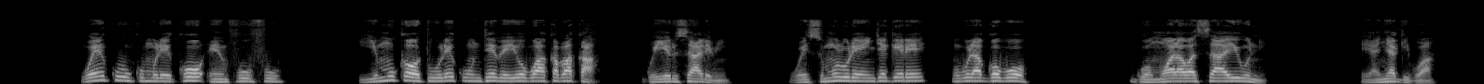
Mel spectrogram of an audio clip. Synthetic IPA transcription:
we̞ːŋkuːŋkumule̞ko̞ʔe̞ɱfufu | jimukao̞tuːle̞kunte̞βe̞jo̞ːβwaːkaβaka̰ | ɡweje̞ɾusaːle̞mi | we̞ːsumulule̞ːɲɟe̞ɡe̞ɾe̞ | muβulaɡo̞βwo̞ | ɡwo̞ːmuwaːlawasaːjuni | e̞̰jaɲaɡiβwa̰

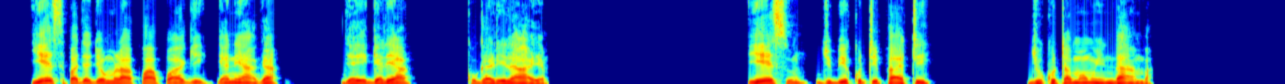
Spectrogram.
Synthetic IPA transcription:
jɛsupaɟaɟɔmulakwapwaɡiɡaniaɡa | ɟajɛɡalia | kuɡalilaja | jɛsuɟubikutipati | ɟukutamamwindamba

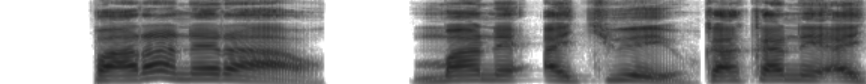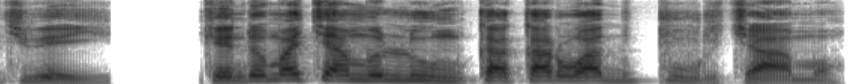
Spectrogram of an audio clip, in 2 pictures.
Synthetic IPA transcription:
paɾanɛɾaɔ̰ | manɛʔat͡ʃwejo̰kakanɛat͡ʃweji | kendomat͡ʃamolumkakaɾwad̪puɾt͡ʃa̰mɔ̰

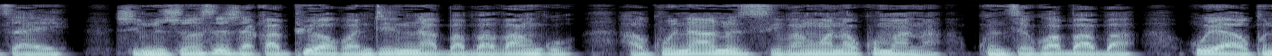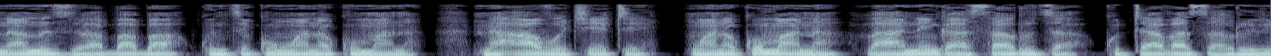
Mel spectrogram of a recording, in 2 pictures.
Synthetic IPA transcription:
ʐ̥in̤uʐo̞s̬e̞ʐakapiwakwandirinaɓaɓaʋaːŋɡu | ɦakunaːno̞ziʋamwanako̞manakunze̞k̬waɓaːɓa | uje̞ɦakunaːno̞ziʋaɓaɓakunze̞kwamwanako̞maːna | naːʋo̞t͡ʃe̞ːte̞mwanako̞manaʋaːne̞ŋɡeasaɾud͡zakutiaʋazaruri

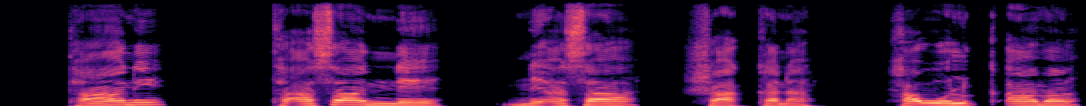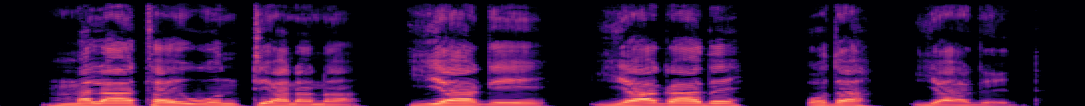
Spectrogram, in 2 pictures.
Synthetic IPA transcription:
t̪aːnɪ | t̪ɐɐsaːnːɛ | nɛɐsaː | ʃaːkːɐnɐ | hɐwɔlkʼːaːmɐ | mɐlaːt̪ɐjwɔnt̪ːɪjɐnɐnɐ | jaːɡe̞ː | jaːɡaːd̪ɛ | ɔd̪ɐ | jaːɡḛːd̪ːɐ̥

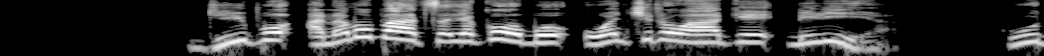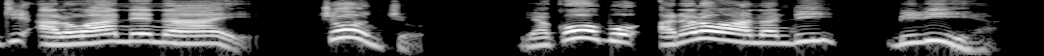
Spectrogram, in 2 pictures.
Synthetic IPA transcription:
ndip̬ɔʔanamupat͡sajakɔɓɔwant͡ʃʰitɔwak̬ɛɓiliha̰ | kut̬iʔalɔwanɛnaːjɛ̰ | t͡ʃɔnt͡ʃɔ̰ | jakɔɓɔanalɔwanandi | ɓiliːɦa̰

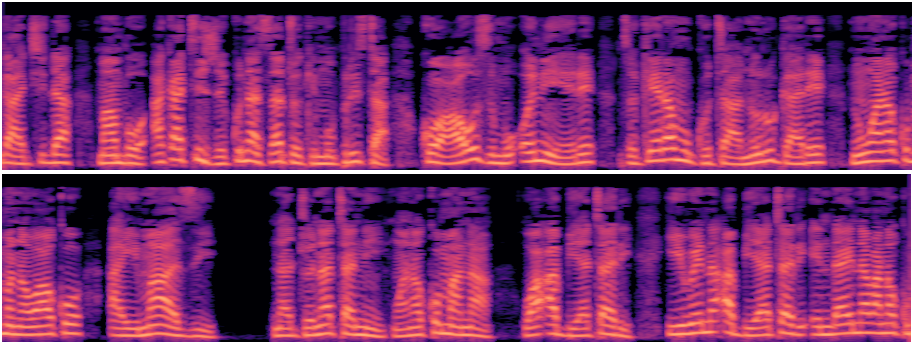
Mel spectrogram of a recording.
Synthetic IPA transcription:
ɡat͡ʃiːɗa | mambo̞ʔakatiʐe̞kunazadʱo̞k̬imupristako̞ɦauzimuʔoniɦe̞ɾe̞ | d͡zo̞k̬e̞ɾamuɡʱutano̞ɾuɡʱaɾe̞no̞mwanako̞manawako̞ | aimazi | nad͡ʒo̞natanimwanakomana | waʔːbʱiataːɾiː | iwe̞naʔːbʱiataɾiʔe̞ndainaʋanakom

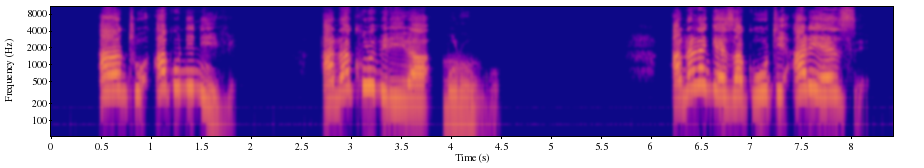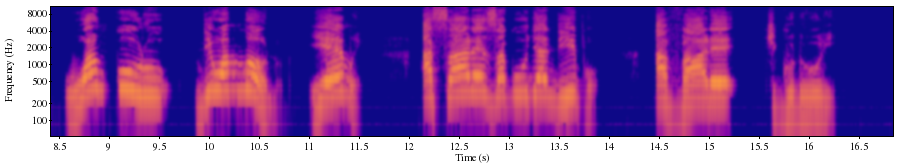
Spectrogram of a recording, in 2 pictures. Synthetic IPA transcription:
antʰuʔakuninivɛ | anakʰulupiɾiɾamulṵːŋɡu | analɛŋɡɛzakutiʔalijɛnsɛ̥ | waŋ̩kulu | ndiwam̩ŋɔnɔ | jɛmwɛ | asalɛzakuɗjandipɔ̰ | avalɛ | t͡ʃiɡuɗuːlḭ

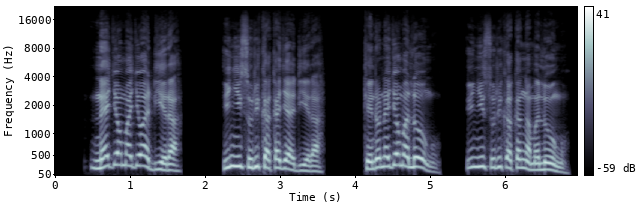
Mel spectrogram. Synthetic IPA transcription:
nɛd͡ʒɔmad͡ʒɔadjeɾa | iɲisoɾikakad͡ʒaːdjeɾa | kendonɛd͡ʒɔmaloŋo̰ | iɲisoɾikakaŋamaloŋo̰

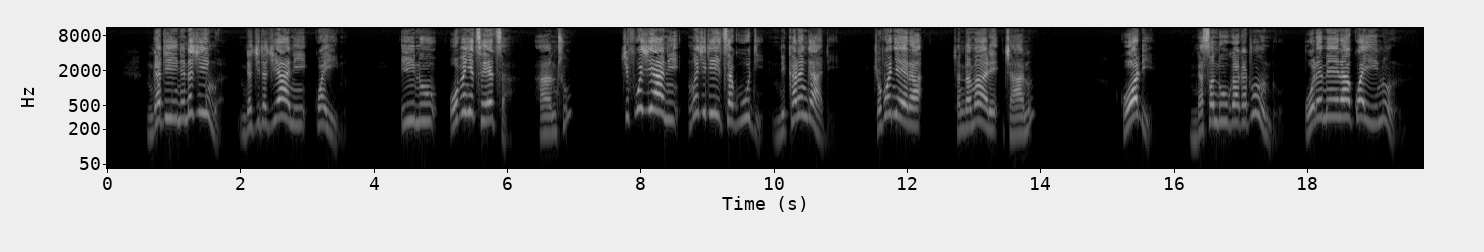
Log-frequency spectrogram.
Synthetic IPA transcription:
ŋɡat̬inɛnat͡ʃimwa̰ | ndat͡ʃitat͡ʃijanikwaiːnu | inu | wɔpɛɲɛt͡sʰɛt͡sʰa̰ | aːntʰu | t͡ʃifuwat͡ʃijanimwat͡ʃitit͡sʰak̬ut̬ḭ | ndikʰalɛŋɡati̥ | t͡ʃɔp̬ɔɲɛɾa | t͡ʃandamalɛt͡ʃaːnu | kɔɗḭ | ndasanduk̬akatundu | wɔlɛmɛɾakwaiːnu

